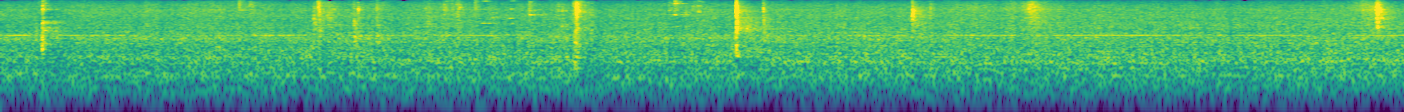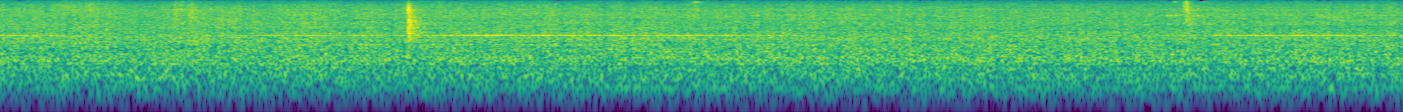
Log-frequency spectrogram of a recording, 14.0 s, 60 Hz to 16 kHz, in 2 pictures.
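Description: Steady rushing air-conditioning noise inside a parked Boeing 777 freighter, with a faint high whine running under it and a few sharp clicks in the first half.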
